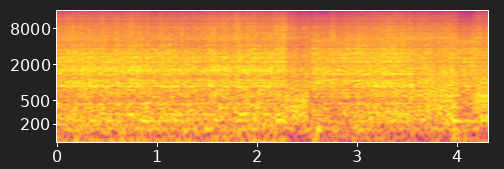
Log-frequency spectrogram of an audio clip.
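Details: 1988 Mercury 70 hp inline three-cylinder two-stroke outboard in a test tank after carburetor work, on oil-gas mix, smoking a little. Started on the key to a steady, even idle with no stumbles or misses; runs healthy.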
